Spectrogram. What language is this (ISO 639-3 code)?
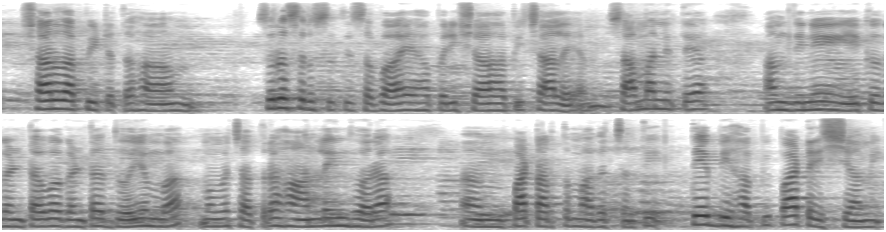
san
